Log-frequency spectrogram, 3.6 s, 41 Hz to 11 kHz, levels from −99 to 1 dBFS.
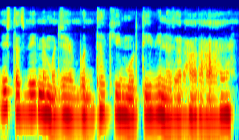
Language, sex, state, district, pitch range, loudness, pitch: Hindi, male, Arunachal Pradesh, Lower Dibang Valley, 110-125 Hz, -14 LUFS, 115 Hz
